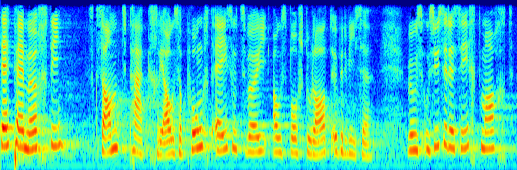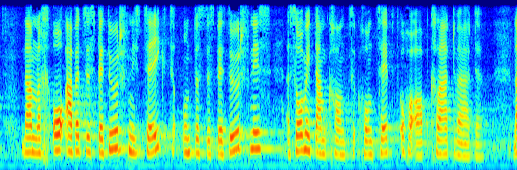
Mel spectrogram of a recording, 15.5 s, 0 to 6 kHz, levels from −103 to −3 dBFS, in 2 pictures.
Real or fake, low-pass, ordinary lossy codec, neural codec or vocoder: real; 5.4 kHz; none; none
